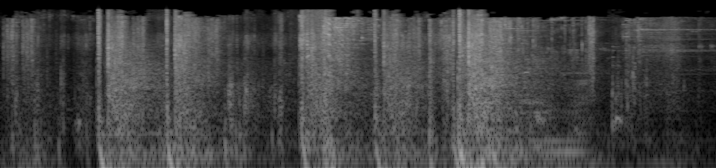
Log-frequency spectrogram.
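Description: A pickaxe strikes rock with sharp, repeated hits.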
